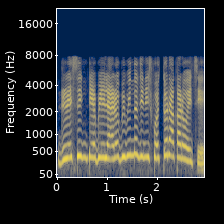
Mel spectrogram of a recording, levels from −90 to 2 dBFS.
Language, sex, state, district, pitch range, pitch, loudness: Bengali, female, West Bengal, Malda, 335-375 Hz, 355 Hz, -10 LUFS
